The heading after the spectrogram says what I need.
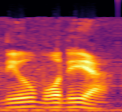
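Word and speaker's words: pneumonia: ইউ, নিউ, এম ও, মো এন আই এ, নিউমোনিয়া। Same একই রকম পি এর উচ্চারণ এখানে আসে নাই, এখানে পি এর উচ্চারণ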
